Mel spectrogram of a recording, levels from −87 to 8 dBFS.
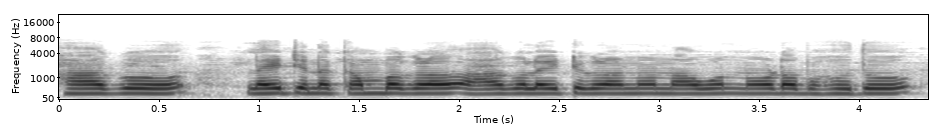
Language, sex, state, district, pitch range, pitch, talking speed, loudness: Kannada, male, Karnataka, Bangalore, 195-200 Hz, 200 Hz, 95 wpm, -14 LUFS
